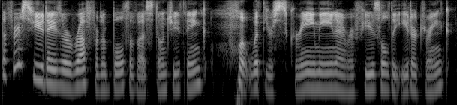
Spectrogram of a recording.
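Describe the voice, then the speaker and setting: A woman's voice: low voice, fairly bright tone. A woman playing an obsessive, cheerful female kidnapper in an ASMR roleplay, doting and menacing, talking with syrupy affection and condescension close to a binaural mic. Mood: satisfied, cooing. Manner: saccharine, slow, affectionate, condescending. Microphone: close binaural microphone.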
